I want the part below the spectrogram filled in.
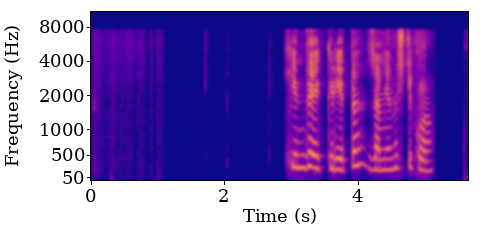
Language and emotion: Russian, neutral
